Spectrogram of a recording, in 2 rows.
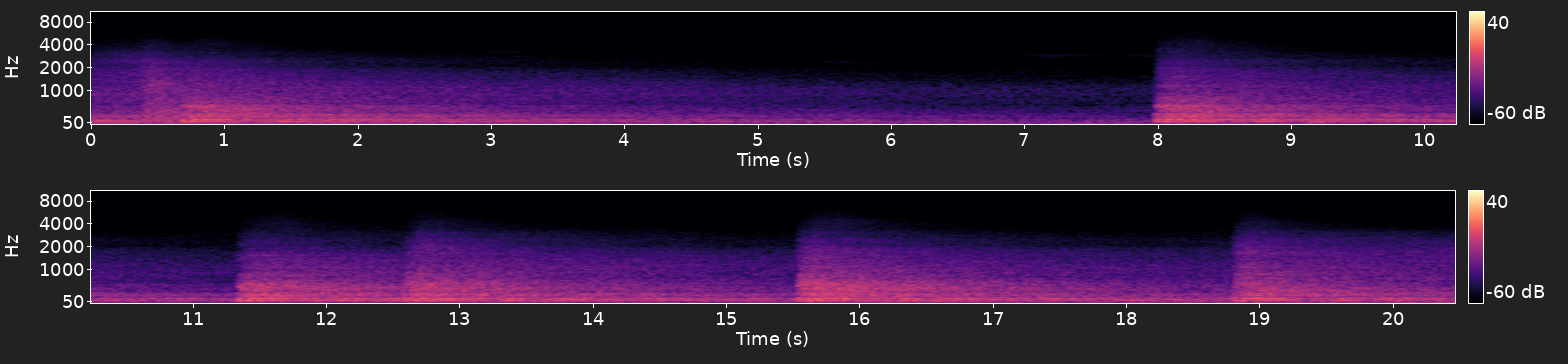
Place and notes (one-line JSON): {"title": "Theux, Belgium - Inside the bridge", "date": "2018-06-22 20:30:00", "description": "Recording of the technical tunnel of the Polleur bridge : I'm not on the motorway but below, not on the bridge but inside. It's a extremely noisy place, especially when trucks drive on the expansion joint ; moreover elastomer padding are missing.", "latitude": "50.54", "longitude": "5.88", "altitude": "244", "timezone": "Europe/Brussels"}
